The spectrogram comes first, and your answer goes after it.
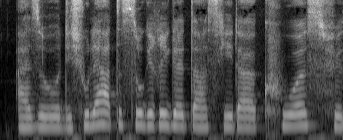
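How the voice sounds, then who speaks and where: At a moderate pace, a woman speaks at medium pitch with an unremarkable speaking voice. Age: 20s. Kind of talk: podcast interview.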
